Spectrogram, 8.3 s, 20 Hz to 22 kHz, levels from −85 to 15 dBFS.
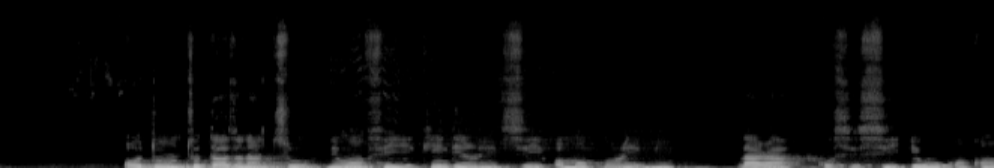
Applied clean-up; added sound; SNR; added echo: neural mask model Resemble Enhance denoiser.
